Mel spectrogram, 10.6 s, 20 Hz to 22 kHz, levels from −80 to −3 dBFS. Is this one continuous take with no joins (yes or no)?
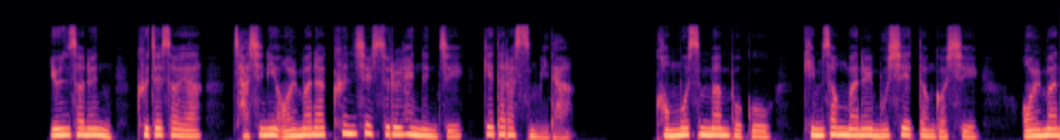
yes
